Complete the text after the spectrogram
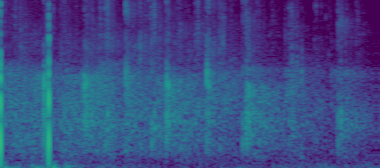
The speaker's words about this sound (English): Let's give our baby church, Jacksonville, Florida, a good clap offering here this Sunday morning. Amen.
